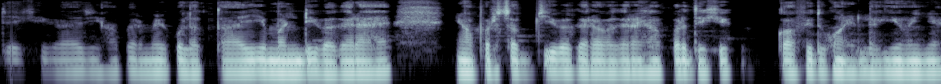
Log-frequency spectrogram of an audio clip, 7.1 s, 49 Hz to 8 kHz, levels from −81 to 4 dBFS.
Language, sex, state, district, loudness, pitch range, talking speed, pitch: Hindi, male, Uttar Pradesh, Jyotiba Phule Nagar, -18 LUFS, 105-110 Hz, 210 wpm, 105 Hz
